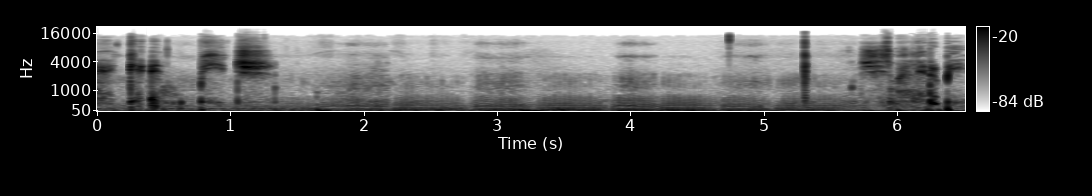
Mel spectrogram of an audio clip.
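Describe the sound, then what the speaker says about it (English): A kitten named Peach purring close to the microphone, soft and rhythmic, beneath a quiet whispered voice and a few light rustles. "if you hear purring, this is my kitten Peach."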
